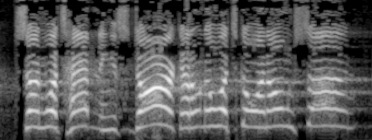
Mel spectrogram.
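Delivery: desperate, panicked crying out. A speaker retells how a father screamed to his son: retelling a scream. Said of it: "he started screaming in that room".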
